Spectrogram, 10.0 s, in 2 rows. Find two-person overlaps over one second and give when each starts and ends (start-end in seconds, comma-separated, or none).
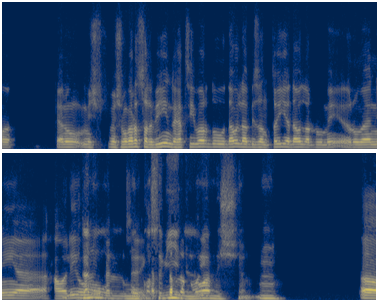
6.0-7.9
